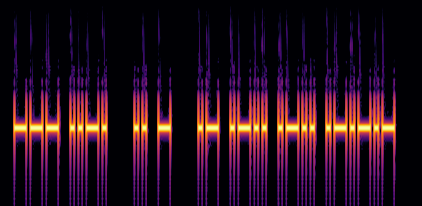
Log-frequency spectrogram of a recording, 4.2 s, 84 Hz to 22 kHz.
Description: Morse code, heard as a keyed tone, about 28 wpm, 700 Hz. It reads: OF IT ALL.
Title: Sentences from Top 1500 Words 30wpm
